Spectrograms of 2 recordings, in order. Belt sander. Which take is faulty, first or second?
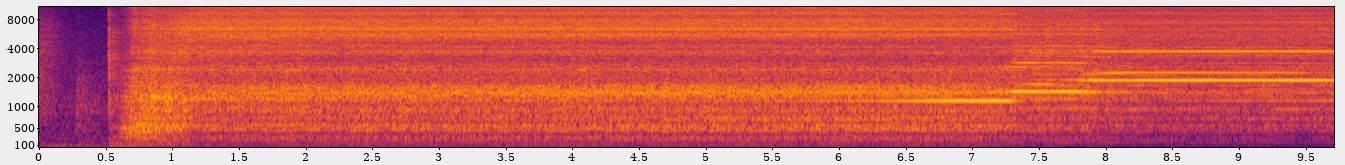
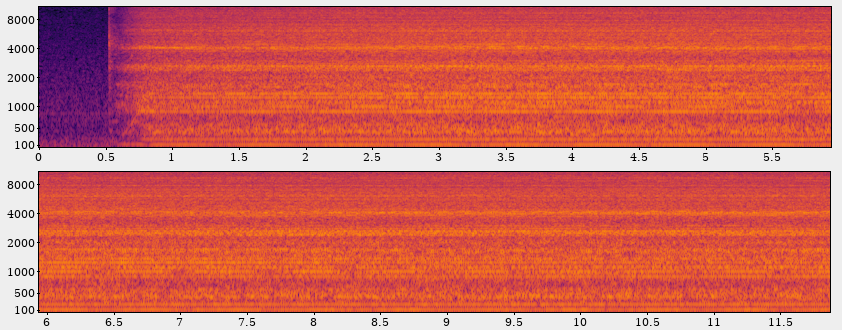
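first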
